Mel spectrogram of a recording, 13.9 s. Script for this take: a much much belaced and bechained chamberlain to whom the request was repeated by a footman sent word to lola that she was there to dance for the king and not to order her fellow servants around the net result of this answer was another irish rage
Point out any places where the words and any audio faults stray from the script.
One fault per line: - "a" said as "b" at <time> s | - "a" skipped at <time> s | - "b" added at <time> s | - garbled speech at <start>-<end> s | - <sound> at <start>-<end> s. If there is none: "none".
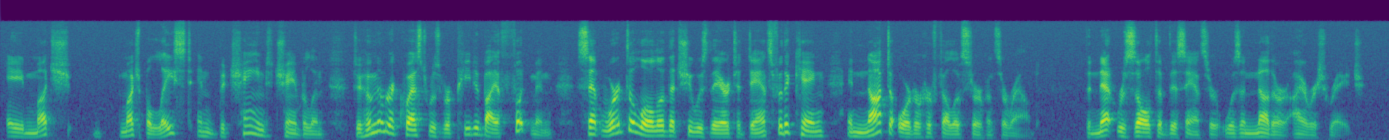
none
